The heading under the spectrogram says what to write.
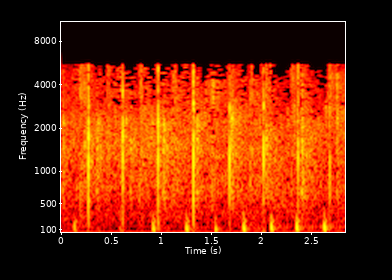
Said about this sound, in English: Hey, we can clap to that one.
